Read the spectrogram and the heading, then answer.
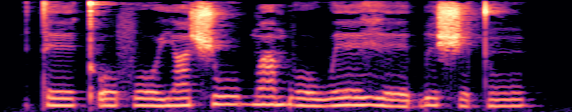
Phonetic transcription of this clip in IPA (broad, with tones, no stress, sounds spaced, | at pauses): t eː˨ kʼ o˨ f oː˨ j ã˦ ʃ uː˦ b ã˦ b oː˨ w eː˦ ɣ eː˨ ɓ ɪ˦ ʃ ɪ˨ t ũ˦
